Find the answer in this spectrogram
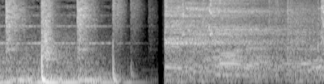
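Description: Electronic dance music with a steady beat fades out about a second in. It gives way to the echoing sound of a basketball game in a gym, with sneakers squeaking on the hardwood floor.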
